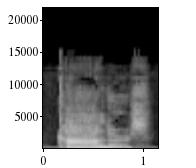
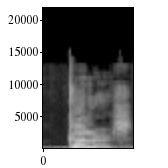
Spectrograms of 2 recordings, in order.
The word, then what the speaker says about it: colors: 颜色不要念成 colors 不是 R 的音是鹅的音肚子鹅的鹅 colors colors 那是 C-O-L-L-A-R 加个 S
